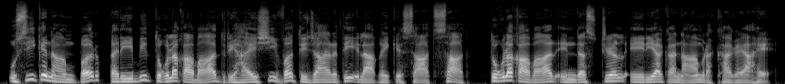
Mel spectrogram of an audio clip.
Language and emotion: Urdu, neutral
